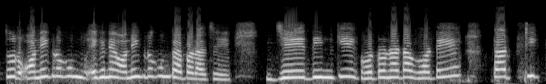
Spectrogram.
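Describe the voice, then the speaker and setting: High-pitched Indian Bengali woman, emphatic confiding phone talk, repetitive, dull call-recording sound. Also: normal speed, no echo. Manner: emphatic, repeats points, checks listener understands. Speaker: hospital staff member. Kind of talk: private phone conversation, recounting insider details.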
